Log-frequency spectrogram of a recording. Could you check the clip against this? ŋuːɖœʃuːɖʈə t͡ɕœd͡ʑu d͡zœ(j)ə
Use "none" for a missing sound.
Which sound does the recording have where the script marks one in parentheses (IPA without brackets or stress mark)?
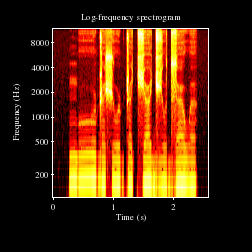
w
